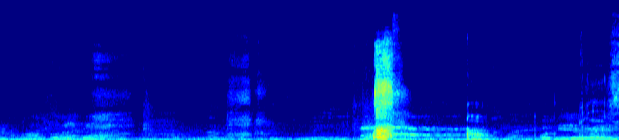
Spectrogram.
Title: Sneezes (and bathtime in the background)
